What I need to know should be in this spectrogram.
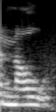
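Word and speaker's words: know: Next इसमें के जो है साइलेंट है। अगर हम सिर्फ इतना पढ़ेंगे तो ये होगा नाउ। नाउ मीन्स होता है अब। लेकिन हमें याद रखना है यह जो पूरा वर्ड होता है यह पढ़ा जाता है नो। इसमें के साइलेंट होता है।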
